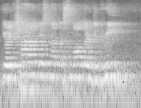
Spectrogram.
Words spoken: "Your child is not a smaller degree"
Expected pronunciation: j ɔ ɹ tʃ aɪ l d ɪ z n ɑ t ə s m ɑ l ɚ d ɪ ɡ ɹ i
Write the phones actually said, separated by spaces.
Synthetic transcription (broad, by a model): j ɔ ɹ tʃ aɪ l d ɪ s n ɑ t ə s m ɑ l ɚ d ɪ ɡ ɹ i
